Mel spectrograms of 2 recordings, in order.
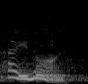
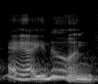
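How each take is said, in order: First: It sounds like a worried, concerned question. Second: It sounds like a casual passing greeting.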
